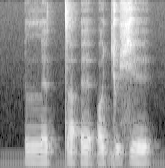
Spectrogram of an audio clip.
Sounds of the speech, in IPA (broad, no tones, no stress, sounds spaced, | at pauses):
lː ɛ tː a ʔ ɛ ʔ ɒ ɟ o ɕ ɪ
